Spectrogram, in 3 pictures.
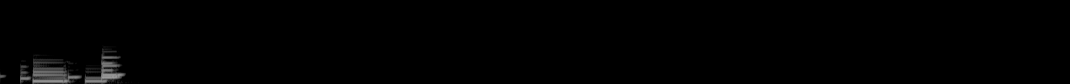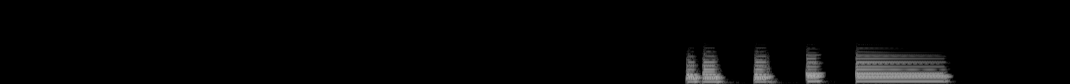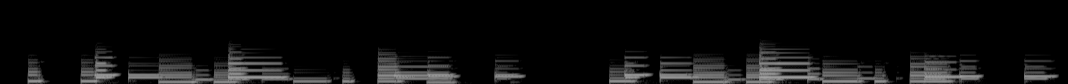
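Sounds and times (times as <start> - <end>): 
keyboard music: 0.0 - 1.2, 17.6 - 20.2, 21.7 - 26.6, 27.5 - 32.0.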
